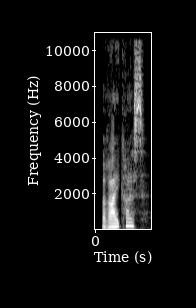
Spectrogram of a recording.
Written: rajgræs

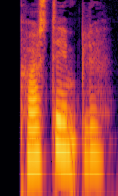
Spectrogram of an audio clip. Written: påstemple

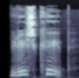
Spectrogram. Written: benytter

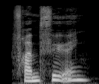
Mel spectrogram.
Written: fremføring

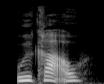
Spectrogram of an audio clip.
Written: udgrave

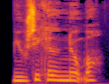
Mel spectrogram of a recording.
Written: musicalnummer

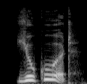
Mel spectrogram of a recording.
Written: Yoghurten

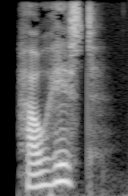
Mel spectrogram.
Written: havhest

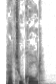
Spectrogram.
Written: partoutkort

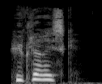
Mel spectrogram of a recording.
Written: hyklerisk

